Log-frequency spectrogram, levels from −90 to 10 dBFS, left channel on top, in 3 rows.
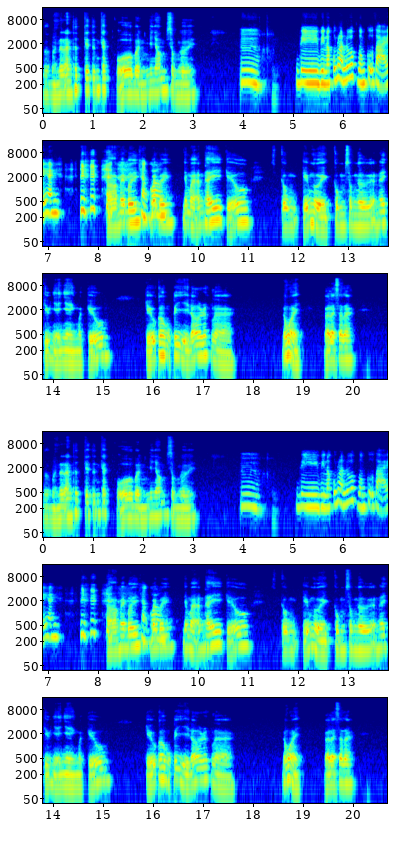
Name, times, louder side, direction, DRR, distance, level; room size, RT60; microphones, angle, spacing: voice 1, 0.0-3.0 8.2-11.1 11.7-15.1 15.8-17.6 18.6-19.0 19.4-20.0, left 3 dB, 70° left, 0.7 m, -27 dB
voice 2, 3.9-4.4 5.1-7.3 7.6-9.4, left 9 dB, 85° left, 0.3 m, -25 dB
3.9 x 2.5 x 2.2 m
head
